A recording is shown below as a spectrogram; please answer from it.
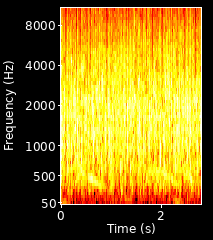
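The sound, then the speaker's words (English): A round of applause plays on a morning radio show, with even, dense clapping from a crowd holding steady for a few seconds. “Give yourself a round of applause for waking up at this time of the morning.”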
